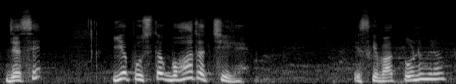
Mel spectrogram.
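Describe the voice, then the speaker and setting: A man's voice: high voice, big pitch swings, a little slow, mellow, slightly rough. A man teaching a grammar lesson for exam preparation. He explains patiently, repeats each definition and checks in with his students.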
